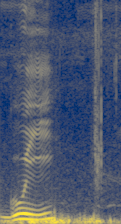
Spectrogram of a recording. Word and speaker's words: GUI: graphical user interface or abated as GUI pronounced GUI is easier to learn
